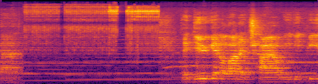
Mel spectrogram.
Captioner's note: static fizzing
